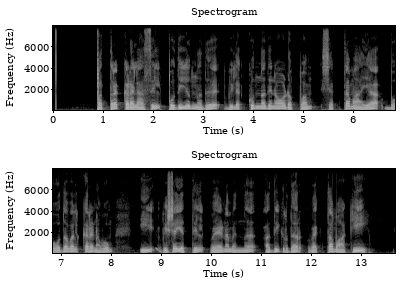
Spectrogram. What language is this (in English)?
Malayalam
